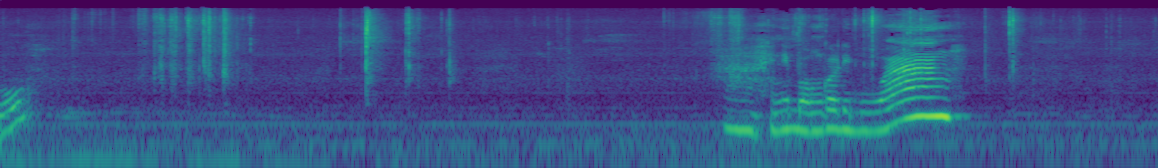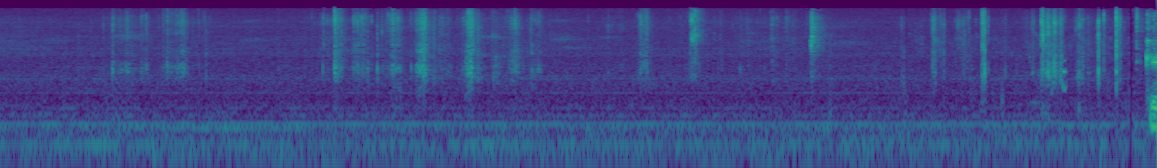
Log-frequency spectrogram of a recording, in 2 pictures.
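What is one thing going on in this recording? A knife crunches through crisp cabbage leaves.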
